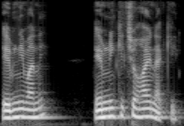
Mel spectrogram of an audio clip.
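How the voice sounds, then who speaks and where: A man's voice: medium pitch, fairly even intonation, a little slow, a little mellow, natural voice. A man voicing a fond, chiding mother. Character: affectionate scolding mother, middle-aged woman. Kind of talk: audiobook character voice.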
